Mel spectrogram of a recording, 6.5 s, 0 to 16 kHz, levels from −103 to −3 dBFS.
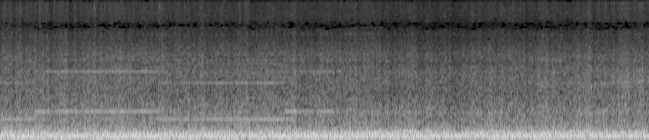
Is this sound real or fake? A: real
